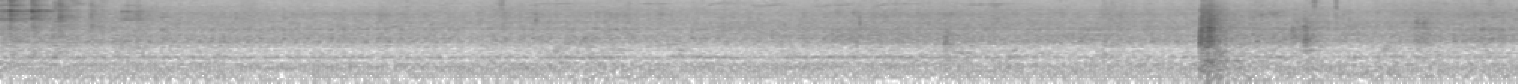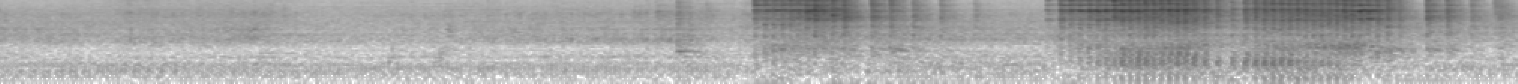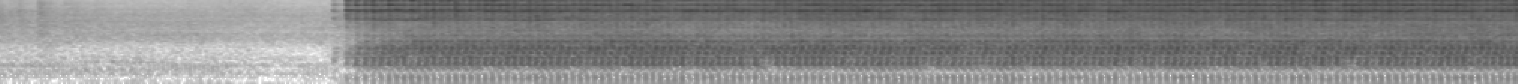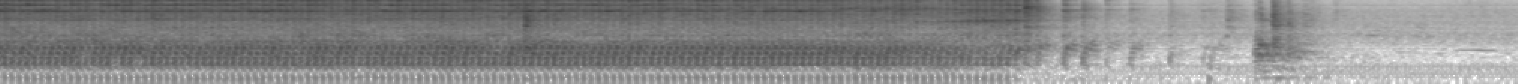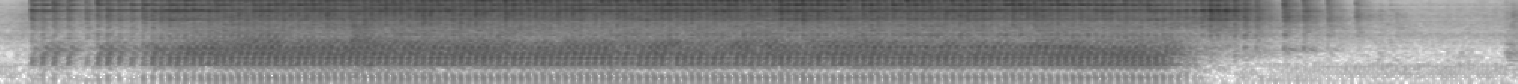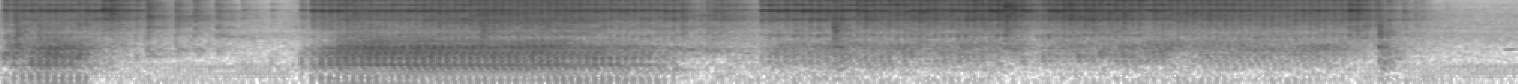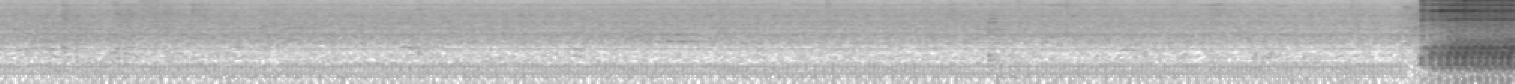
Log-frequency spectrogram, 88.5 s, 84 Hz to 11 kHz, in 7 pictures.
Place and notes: pneumatic drill crushing concrete, making space for a new sidewalk. sputter of a gas generator. (sony d50)
Poznań, Poland, September 2015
